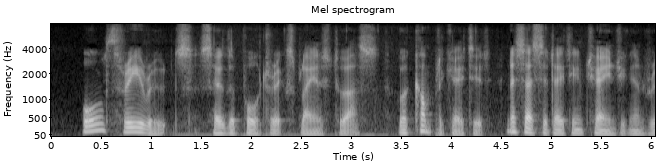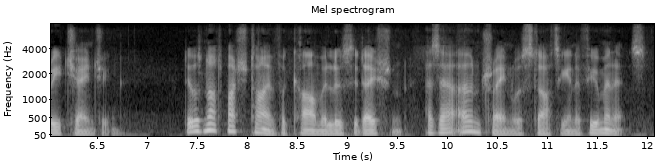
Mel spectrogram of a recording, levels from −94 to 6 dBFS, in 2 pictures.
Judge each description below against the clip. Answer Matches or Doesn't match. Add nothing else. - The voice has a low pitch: Matches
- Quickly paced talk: Doesn't match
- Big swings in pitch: Matches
